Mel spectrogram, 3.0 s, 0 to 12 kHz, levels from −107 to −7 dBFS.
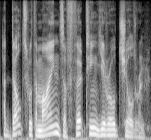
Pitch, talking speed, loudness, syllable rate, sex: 130 Hz, 180 wpm, -15 LUFS, 4.2 syllables/s, male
